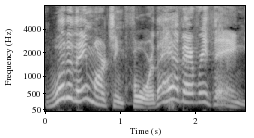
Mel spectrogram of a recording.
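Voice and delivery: high, loud indignant whine; jealous gays. Retold or imitated. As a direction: sneer at the marchers. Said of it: "the gays are like".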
